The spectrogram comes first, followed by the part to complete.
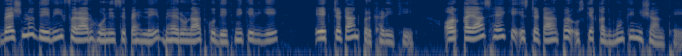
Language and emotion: Urdu, neutral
